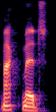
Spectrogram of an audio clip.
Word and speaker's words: Mahmed: So it's going to vary, and I'm purposely using the pronunciation Mahmed, because obviously when you add vocalization to the rasm, you can produce different meanings and different pronunciations, and that's actually critical to how you interpret the word. And I'm going to suggest actually that Mahmed is the original way it was pronounced, and that's very important.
